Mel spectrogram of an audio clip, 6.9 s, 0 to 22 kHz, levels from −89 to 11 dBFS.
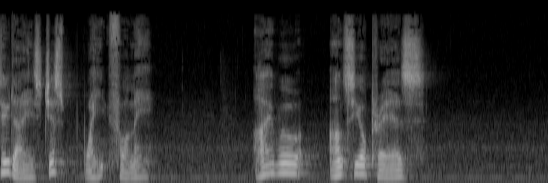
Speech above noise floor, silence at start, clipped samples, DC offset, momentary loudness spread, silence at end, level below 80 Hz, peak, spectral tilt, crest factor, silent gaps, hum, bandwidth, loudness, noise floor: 31 dB; 0 s; under 0.1%; under 0.1%; 12 LU; 1.55 s; -66 dBFS; -10 dBFS; -4 dB/octave; 22 dB; none; none; 16.5 kHz; -29 LUFS; -60 dBFS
